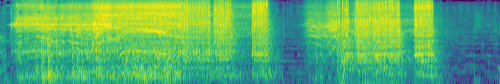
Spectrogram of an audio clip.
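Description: Power drill driving self-drilling tek screws into aluminium checker-plate sheet, in two long runs with a short break between them.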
